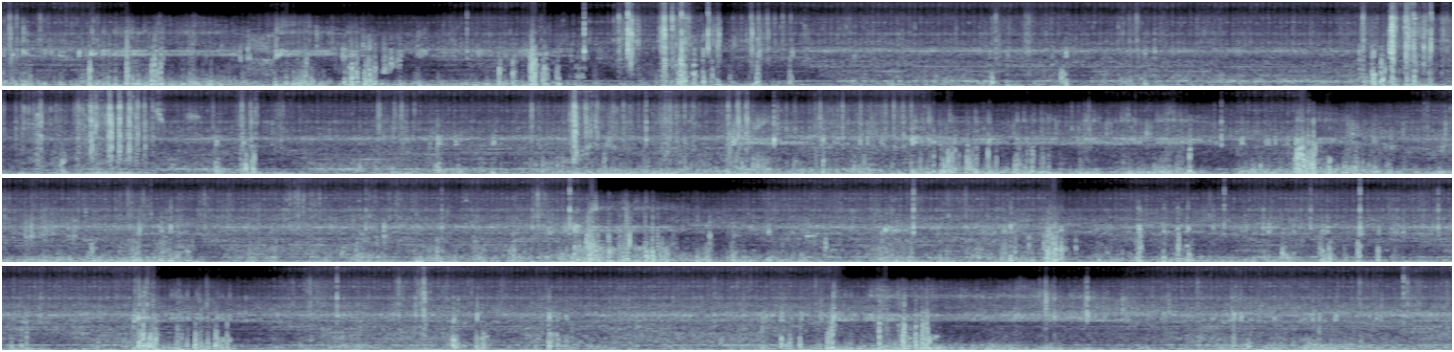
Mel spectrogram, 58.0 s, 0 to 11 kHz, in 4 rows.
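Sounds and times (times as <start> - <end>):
low road rumble: 0.0 - 58.0
wind on microphone: 0.0 - 58.0.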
